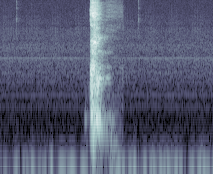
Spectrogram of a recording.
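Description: Speech only: a single short spoken "yeah" about a second in, breathy enough to sound a little like a cough, over a faint steady hum.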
